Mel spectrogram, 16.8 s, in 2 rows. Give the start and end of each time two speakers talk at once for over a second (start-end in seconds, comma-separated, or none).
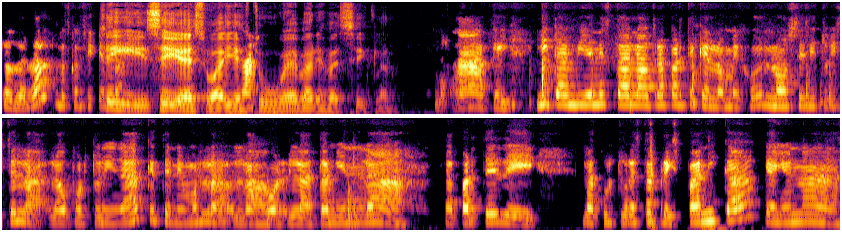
none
